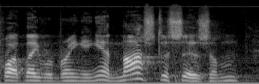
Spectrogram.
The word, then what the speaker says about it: Gnosticism: The word is spelled G-N-O-S-T-I-C-I-S-M. It looks like Gnosticism, but it's pronounced Gnosticism.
